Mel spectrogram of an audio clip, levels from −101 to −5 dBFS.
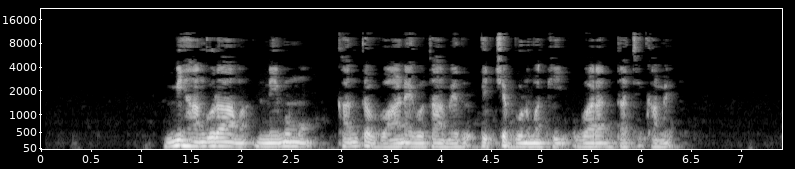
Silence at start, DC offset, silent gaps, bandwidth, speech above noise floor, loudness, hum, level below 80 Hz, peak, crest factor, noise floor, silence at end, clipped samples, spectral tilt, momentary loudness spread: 1.25 s; under 0.1%; none; 11 kHz; 59 dB; -21 LUFS; none; -42 dBFS; -4 dBFS; 18 dB; -80 dBFS; 1.1 s; under 0.1%; -7 dB/octave; 12 LU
